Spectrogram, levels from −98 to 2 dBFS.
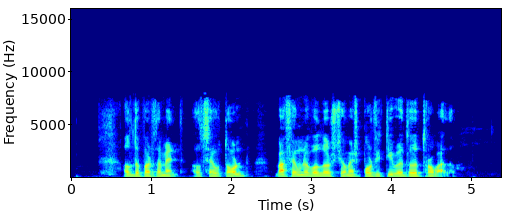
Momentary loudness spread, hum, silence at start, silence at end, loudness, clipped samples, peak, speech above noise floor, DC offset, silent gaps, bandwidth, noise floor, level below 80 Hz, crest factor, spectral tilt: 8 LU; none; 0.4 s; 0.6 s; -39 LUFS; under 0.1%; -16 dBFS; 24 dB; under 0.1%; none; 8 kHz; -62 dBFS; -70 dBFS; 24 dB; -4.5 dB/octave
